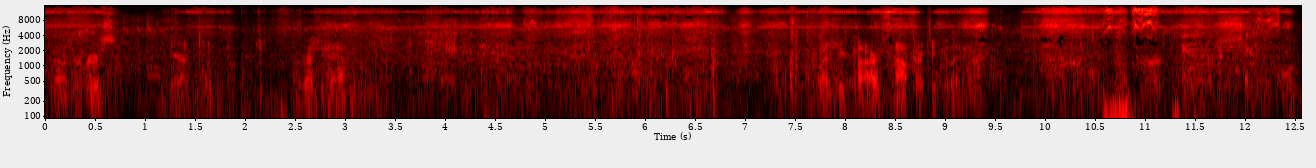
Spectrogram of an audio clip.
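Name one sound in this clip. Plastic wheels scrape and grind over rock.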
